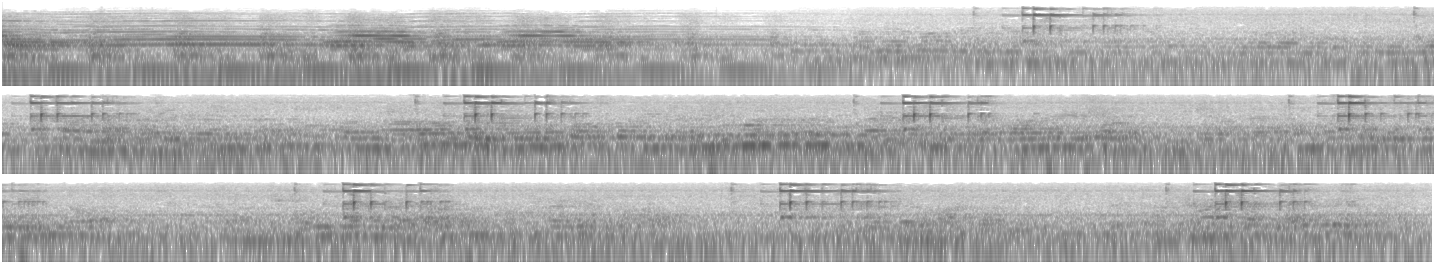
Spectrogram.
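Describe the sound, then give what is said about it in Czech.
The stirrer warning bell of a still at a public fruit distillery in Czechia rings in bright, metallic clinks about every two seconds, roughly eight times, steady and regular over a low mechanical rumble with indistinct voices in the background, signalling that the mash in the kettle is being stirred. “Slyšíte takzvané zvonění paleník, aby i zvukově byl orientovaný, zda mu se surovina v kotle míchá.”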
